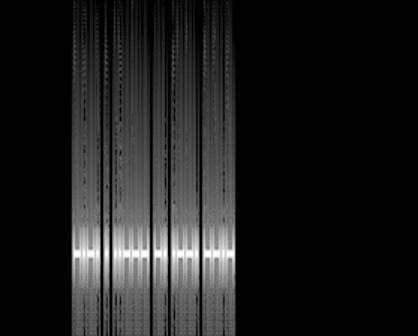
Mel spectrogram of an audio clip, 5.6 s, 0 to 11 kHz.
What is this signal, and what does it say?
Morse code, heard as a keyed tone, about 40 wpm, 700 Hz. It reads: CE2NPQ
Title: DXCC-100 Call Signs - 6 Characters - Repeated 3x - 40wpm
